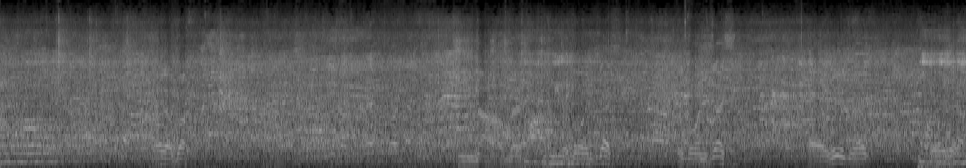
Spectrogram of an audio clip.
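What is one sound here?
Music with singing plays loudly over loudspeakers in a large echoing hall.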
